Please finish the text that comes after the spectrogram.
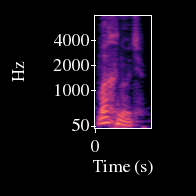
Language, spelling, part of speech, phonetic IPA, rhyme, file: Russian, махнуть, verb, [mɐxˈnutʲ], -utʲ, Ru-махнуть.ogg
- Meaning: 1. to wave, to flap, to fling, to brandish 2. to rush, to leap, to jump 3. to go (off), to travel 4. to swap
